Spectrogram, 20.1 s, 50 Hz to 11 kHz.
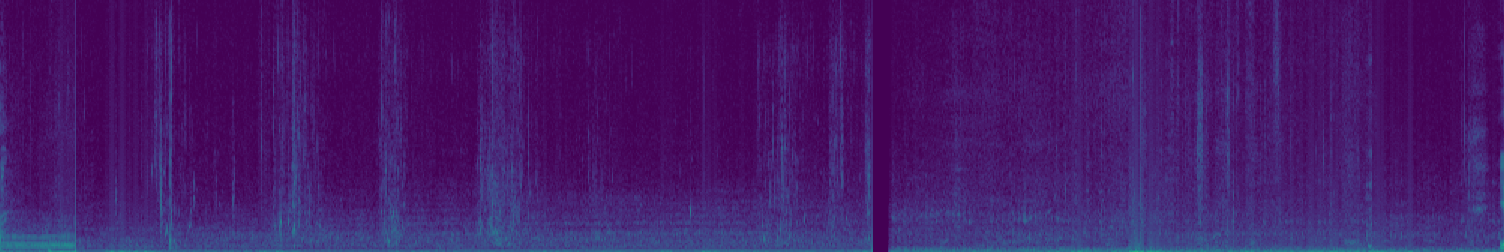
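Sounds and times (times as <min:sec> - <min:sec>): low hum: 0:00.0 - 0:20.0
water splashing around legs: 0:01.8 - 0:05.6, 0:06.3 - 0:08.2, 0:10.1 - 0:11.6.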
